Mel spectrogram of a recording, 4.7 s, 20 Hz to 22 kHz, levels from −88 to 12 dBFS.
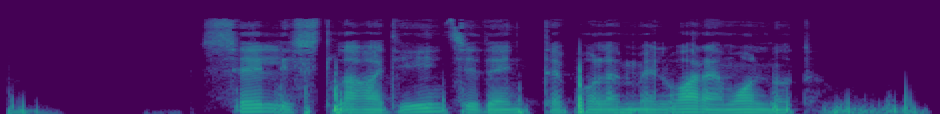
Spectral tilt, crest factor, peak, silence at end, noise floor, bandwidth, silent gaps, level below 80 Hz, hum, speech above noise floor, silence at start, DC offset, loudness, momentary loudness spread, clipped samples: -6 dB/octave; 24 dB; -8 dBFS; 0.05 s; -75 dBFS; 11.5 kHz; none; -48 dBFS; none; 43 dB; 0.05 s; under 0.1%; -33 LUFS; 12 LU; under 0.1%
